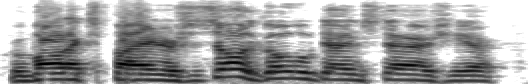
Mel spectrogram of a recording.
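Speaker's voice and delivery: loud call across the house; yelling across the room. Real, not acted. Calling out to daughter.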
